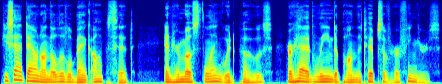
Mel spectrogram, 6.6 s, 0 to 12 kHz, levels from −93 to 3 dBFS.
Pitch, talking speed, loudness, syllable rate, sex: 100 Hz, 190 wpm, -21 LUFS, 5.1 syllables/s, male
